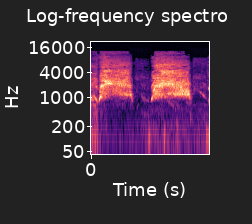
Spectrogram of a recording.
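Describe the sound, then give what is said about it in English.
A woman's loud, shrill screams from a played recording, in long sustained bursts: two full cries separated by a brief gasp-like pause and a third starting, with no talking over them. “Screaming this BS.”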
